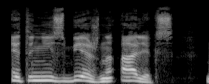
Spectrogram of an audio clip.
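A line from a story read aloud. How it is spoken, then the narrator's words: Girl's heavy sigh. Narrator (Russian): девушка тяжело вздохнула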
